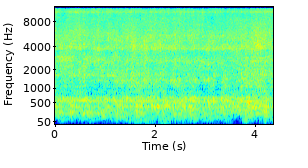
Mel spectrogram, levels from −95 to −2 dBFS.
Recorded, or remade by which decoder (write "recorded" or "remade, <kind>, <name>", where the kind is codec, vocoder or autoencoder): remade, codec, SNAC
